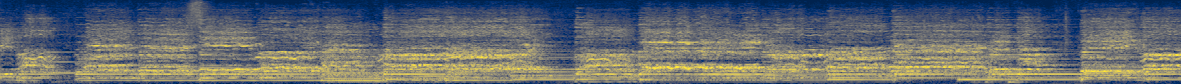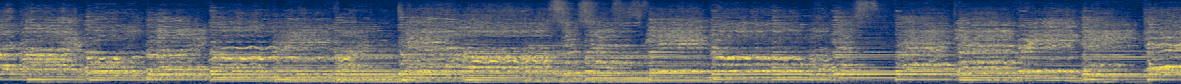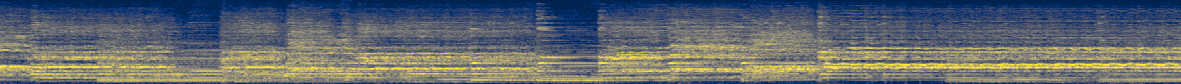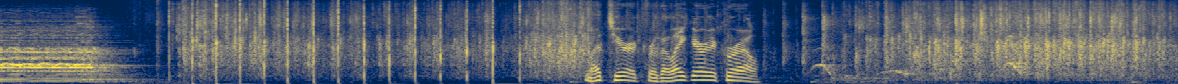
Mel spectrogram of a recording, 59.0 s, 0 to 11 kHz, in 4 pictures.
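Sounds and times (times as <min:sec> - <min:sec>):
choir singing: 0:00.0 - 0:46.0.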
